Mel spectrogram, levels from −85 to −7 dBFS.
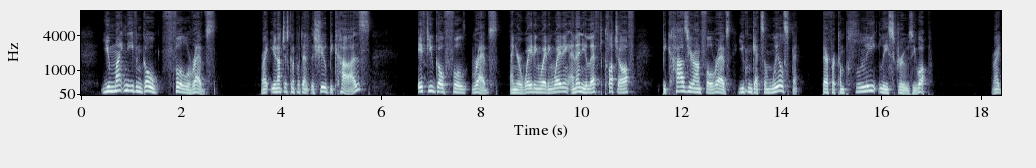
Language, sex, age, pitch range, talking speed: English, male, 30-49, 120-160 Hz, 165 wpm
